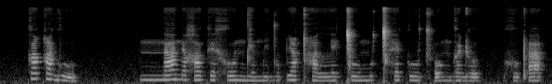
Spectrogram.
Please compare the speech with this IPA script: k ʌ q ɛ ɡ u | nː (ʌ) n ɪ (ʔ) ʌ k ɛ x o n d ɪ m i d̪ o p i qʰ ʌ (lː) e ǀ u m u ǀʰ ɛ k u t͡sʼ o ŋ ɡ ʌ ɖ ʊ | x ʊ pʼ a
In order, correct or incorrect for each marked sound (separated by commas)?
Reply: incorrect, incorrect, correct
